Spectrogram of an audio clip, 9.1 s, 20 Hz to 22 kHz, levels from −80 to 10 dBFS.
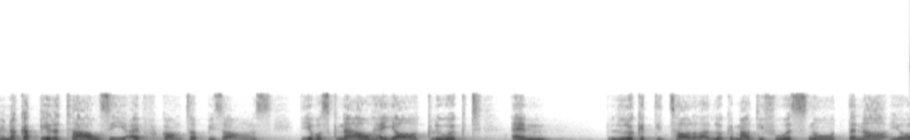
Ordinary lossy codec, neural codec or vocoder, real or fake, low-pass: none; codec, 16 kHz, 0.4 kbps, LongCat-Audio-Codec; fake; 7.2 kHz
